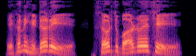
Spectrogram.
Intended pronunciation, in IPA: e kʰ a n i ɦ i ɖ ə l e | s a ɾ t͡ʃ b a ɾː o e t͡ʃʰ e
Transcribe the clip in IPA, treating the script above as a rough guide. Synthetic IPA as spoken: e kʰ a n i ɦ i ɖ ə ɾ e | s ə ɾ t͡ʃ b a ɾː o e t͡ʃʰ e

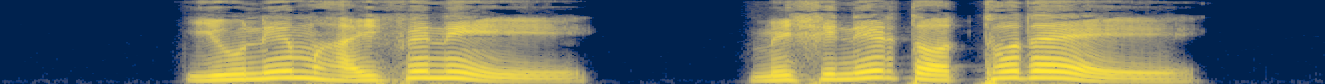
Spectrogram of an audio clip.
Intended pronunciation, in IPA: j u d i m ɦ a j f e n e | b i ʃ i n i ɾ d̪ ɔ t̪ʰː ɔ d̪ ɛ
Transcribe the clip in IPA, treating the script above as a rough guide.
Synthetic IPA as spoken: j u n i m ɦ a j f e n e | m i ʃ i n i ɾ t̪ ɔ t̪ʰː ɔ d̪ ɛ

